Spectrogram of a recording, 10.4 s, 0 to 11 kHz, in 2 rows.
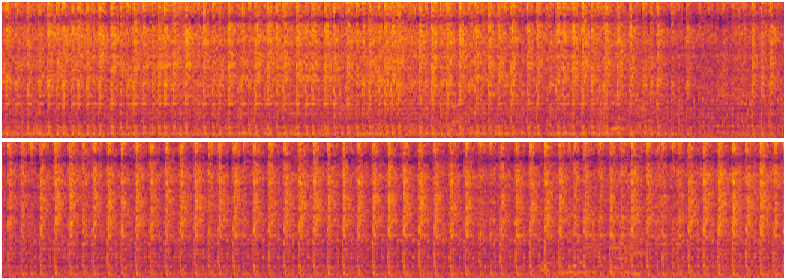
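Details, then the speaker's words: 1982 Suzuki RM125 two-stroke during restoration, after strong spark confirmed and suspected carburetor problem, with other part swapped in: crisp rapid popping, briefly dips then steady and even; sounds nice, running properly. "right yeah that sounds nice yeah like"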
